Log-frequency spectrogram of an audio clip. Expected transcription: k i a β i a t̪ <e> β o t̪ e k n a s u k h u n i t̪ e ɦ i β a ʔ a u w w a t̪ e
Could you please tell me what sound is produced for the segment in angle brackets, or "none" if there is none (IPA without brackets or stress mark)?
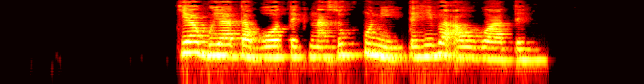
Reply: a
